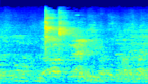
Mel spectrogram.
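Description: Indistinct voices talking in the hall, with two quick clinks close together less than a second in.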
